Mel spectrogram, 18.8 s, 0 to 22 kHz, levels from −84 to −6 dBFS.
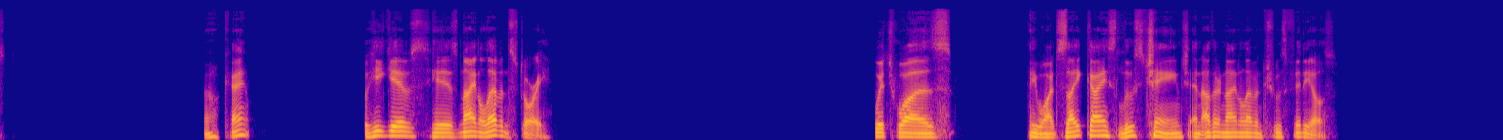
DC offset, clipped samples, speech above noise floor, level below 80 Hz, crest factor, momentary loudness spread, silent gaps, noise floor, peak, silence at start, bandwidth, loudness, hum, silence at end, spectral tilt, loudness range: under 0.1%; under 0.1%; over 70 dB; -52 dBFS; 20 dB; 10 LU; 3.46-4.54 s, 7.20-10.93 s, 12.17-12.83 s; under -90 dBFS; -4 dBFS; 2.55 s; 17 kHz; -21 LUFS; none; 2.25 s; -6.5 dB/octave; 10 LU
